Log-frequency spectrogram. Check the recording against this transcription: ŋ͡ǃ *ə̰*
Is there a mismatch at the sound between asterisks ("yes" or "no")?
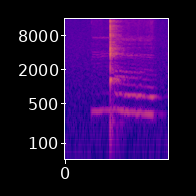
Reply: yes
